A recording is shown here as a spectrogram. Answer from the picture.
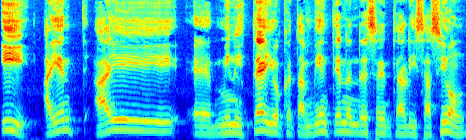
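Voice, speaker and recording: Speaking at a fairly slow pace, a man with an unremarkable speaking voice uses lively intonation at a medium pitch, on a very clean recording with a silent background. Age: 60s. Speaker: public procurement expert. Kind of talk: radio interview.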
